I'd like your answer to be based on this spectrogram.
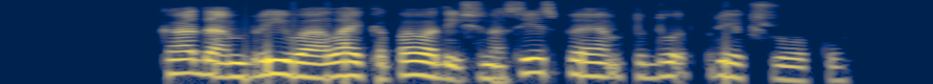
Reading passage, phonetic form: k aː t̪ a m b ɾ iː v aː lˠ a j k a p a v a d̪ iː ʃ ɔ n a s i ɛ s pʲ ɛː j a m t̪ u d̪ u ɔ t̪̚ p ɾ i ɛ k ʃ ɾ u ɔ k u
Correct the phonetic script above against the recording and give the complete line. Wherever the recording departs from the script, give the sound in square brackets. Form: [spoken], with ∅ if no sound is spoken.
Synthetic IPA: k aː [d̪] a m b ɾ iː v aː lˠ a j k a p a v a d̪ iː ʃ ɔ n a s i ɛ s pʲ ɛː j a m t̪ u d̪ u ɔ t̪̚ p ɾ i ɛ k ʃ ɾ u ɔ k u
